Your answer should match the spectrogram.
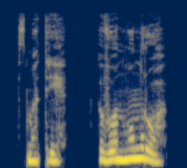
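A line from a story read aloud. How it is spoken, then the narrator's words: Excited whisper. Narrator (Russian): взволнованно шепнула Анжела Раулю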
